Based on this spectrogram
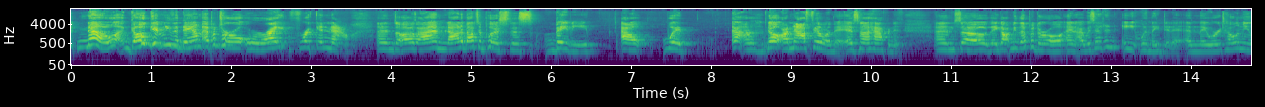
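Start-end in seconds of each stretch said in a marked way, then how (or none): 0.1-10.4 loud, comic reenactment of refusing; emphatic demand. Retold or imitated. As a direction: insist forcefully, allowing no argument. Demands epidural, refusing to push.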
